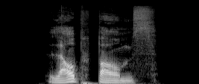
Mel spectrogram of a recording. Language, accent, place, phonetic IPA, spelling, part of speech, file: German, Germany, Berlin, [ˈlaʊ̯pˌbaʊ̯ms], Laubbaums, noun, De-Laubbaums.ogg
- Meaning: genitive singular of Laubbaum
